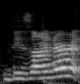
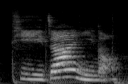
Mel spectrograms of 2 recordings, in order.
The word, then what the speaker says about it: 디자이너: And the designer is 디자이너, 디자이너. Not a designer, but 디자이너.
